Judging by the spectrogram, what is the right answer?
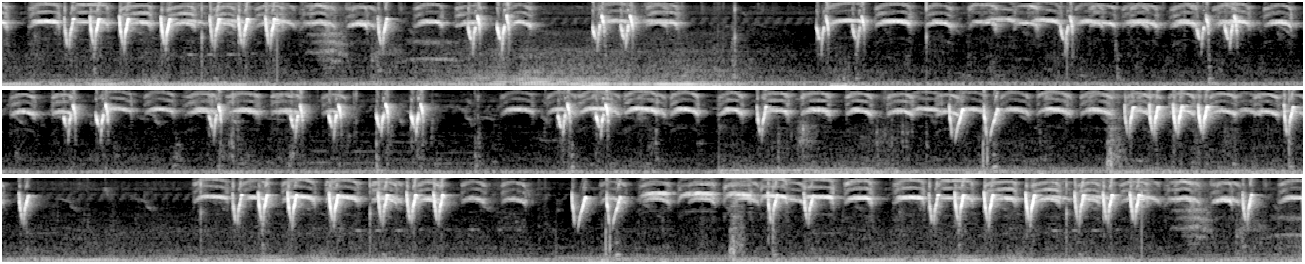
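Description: Bar-winged prinia (ciblek) calling in rapid runs of sharp, high chirps, in phrases a few seconds long with short pauses between them. It is a recorded call played as a lure to set other ciblek singing.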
